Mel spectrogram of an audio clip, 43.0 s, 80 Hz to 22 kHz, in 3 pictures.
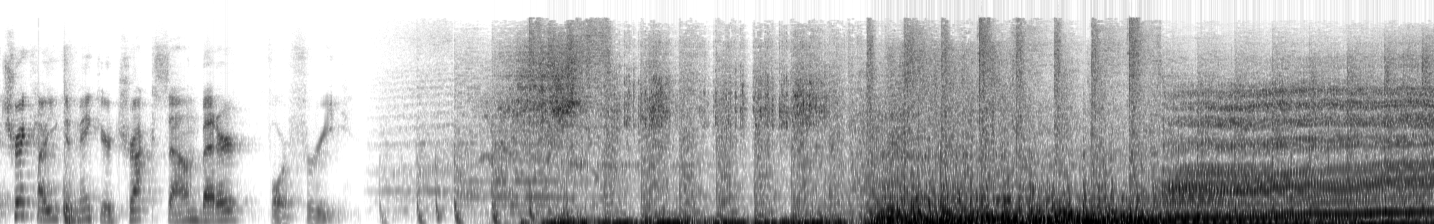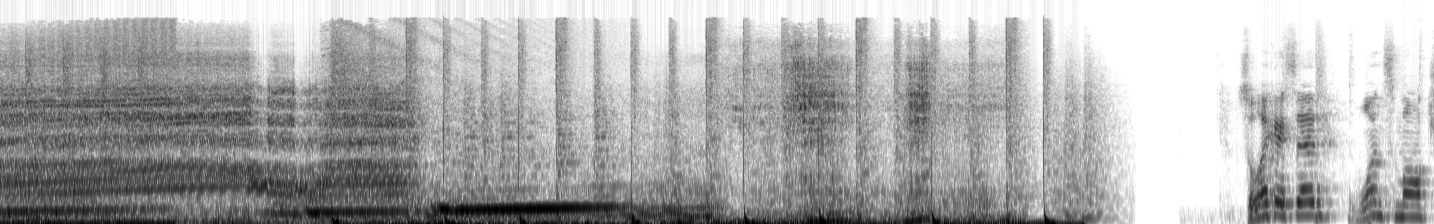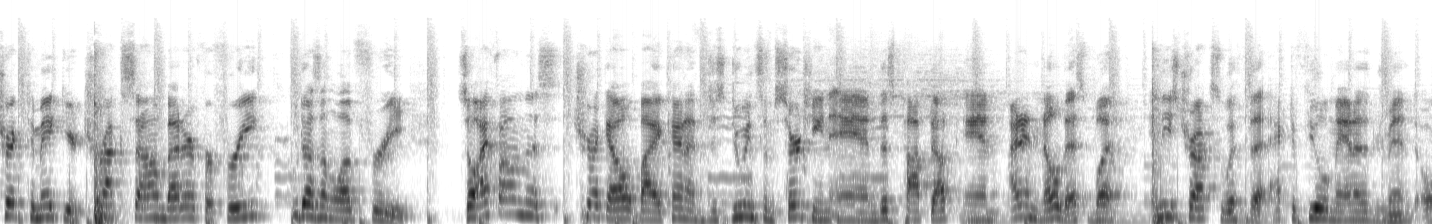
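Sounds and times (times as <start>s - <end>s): music with heavy beat: 3.8s - 16.4s, 17.2s - 25.4s
engine accelerating: 6.0s - 24.4s.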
